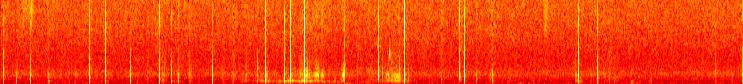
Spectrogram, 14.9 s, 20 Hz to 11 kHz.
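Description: A paperback novel, "The Shack," made of solid paper with a glossy card cover, is tapped and scratched by long pointed nails. Dozens of quiet, sharp clicks with bright edges are heard, irregularly spaced and dying away almost instantly. They are joined by soft, breathy scratching around 6 to 8 seconds.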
